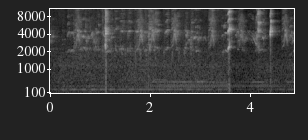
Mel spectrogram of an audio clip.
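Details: Wild rosy-faced lovebirds in a backyard in Mesa, Arizona, keep up shrill, squeaky flock chatter, with three sharp, piercing shrieks breaking through over about five seconds.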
